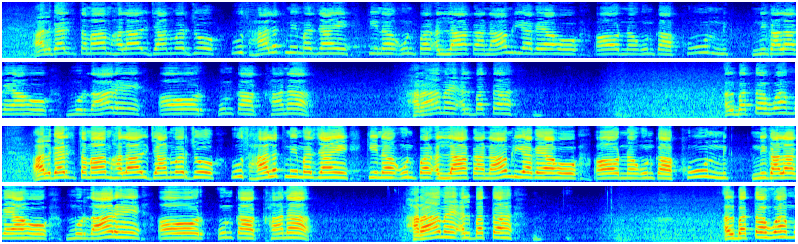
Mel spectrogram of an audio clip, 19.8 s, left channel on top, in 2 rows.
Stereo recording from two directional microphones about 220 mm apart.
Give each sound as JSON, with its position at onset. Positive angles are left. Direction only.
{"t": 0.3, "sound": "a man's voice", "side_deg": -40}
{"t": 15.0, "sound": "a man's voice", "side_deg": -45}
{"t": 18.9, "sound": "a man's voice", "side_deg": -45}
